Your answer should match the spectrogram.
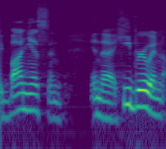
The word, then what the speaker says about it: Banias: And the reason why it's called Banias is because the Arabs cannot pronounce the letter P. So Panias, from the god Pan or Pan. But because the Arabs can't pronounce the letter P, they say Banias.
